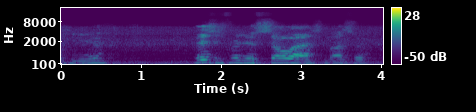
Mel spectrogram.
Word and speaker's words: psoas: This is for your psoas muscle. It's spelled p s o a s.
